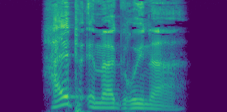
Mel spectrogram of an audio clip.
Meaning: inflection of halbimmergrün: 1. strong/mixed nominative masculine singular 2. strong genitive/dative feminine singular 3. strong genitive plural
- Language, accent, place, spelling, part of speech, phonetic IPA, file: German, Germany, Berlin, halbimmergrüner, adjective, [ˈhalpˌɪmɐˌɡʁyːnɐ], De-halbimmergrüner.ogg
